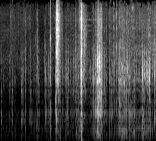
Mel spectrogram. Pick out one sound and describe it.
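A ski boot knocks and clicks against a metal binding.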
